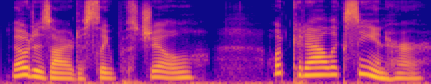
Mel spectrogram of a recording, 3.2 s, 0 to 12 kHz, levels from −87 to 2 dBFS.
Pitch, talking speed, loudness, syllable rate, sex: 205 Hz, 220 wpm, -17 LUFS, 5.9 syllables/s, female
